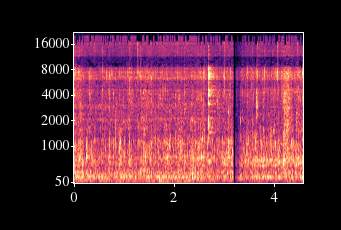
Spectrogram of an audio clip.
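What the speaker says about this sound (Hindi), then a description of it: "और अब हम इसमें शामिल करेंगे वो चूरा की हुई प्याज।" Crushed onions drop into a pot of boiling chicken korma, giving a steady bubbling, sizzling wash with stirring. A brief sharp dip breaks the sound partway through, and no one speaks.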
